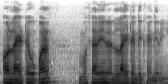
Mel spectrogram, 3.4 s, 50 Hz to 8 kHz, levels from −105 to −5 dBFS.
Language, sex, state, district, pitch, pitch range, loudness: Hindi, male, Gujarat, Valsad, 105 Hz, 100-110 Hz, -16 LUFS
